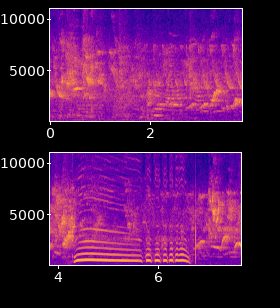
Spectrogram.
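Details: Busy twittering and chattering of many birds at a Jayapura gantangan gives way to the Papuan butcherbird's loud, sustained pure whistle, then five rapid bouncing looped notes cut off by a sharp high snap.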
